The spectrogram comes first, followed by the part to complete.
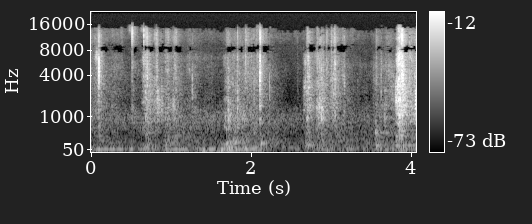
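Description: Faint footsteps while walking, with a few scattered light clicks and a low steady rumble underneath.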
